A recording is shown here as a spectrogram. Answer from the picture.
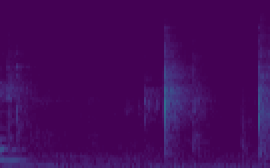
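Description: Broken eggshells handled in a ceramic bowl, giving two sharp clicks: one just over a second in, the louder, and another near the end.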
